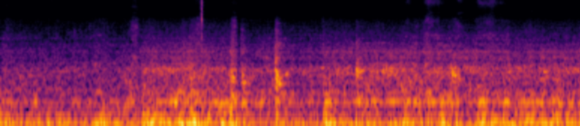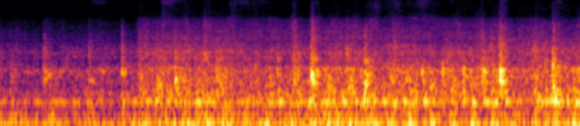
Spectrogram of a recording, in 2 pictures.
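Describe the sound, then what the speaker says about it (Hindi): A safari train rolls along rails through the Thar Desert, a steady loud rumble with clickety-clack wheel beats that grows slightly heavier as the train picks up speed. "फाइनली आप देख सकते हैं ट्रेन ने स्पीड जो है वो पकड़ ली है।"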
